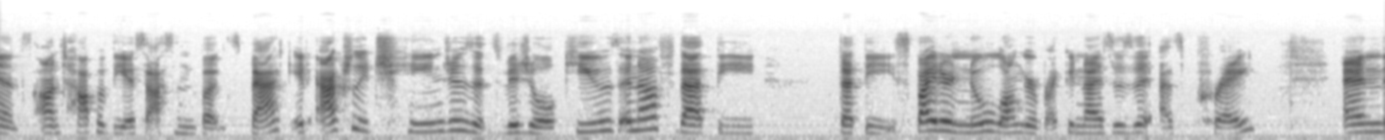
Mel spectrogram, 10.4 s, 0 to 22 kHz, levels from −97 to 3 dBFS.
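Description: A steady, raspy mains buzz runs under the audio from start to finish, sitting roughly 35 dB below the main signal. It comes from sharp switching spikes, such as from a dimmer, a rectifier or a missing shield, leaking in twice per cycle of the 50 Hz supply. On a spectrogram it shows as evenly spaced horizontal lines at multiples of 50 Hz, reaching up to several kHz. In the waveform, small repeating spikes appear every 10 ms.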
